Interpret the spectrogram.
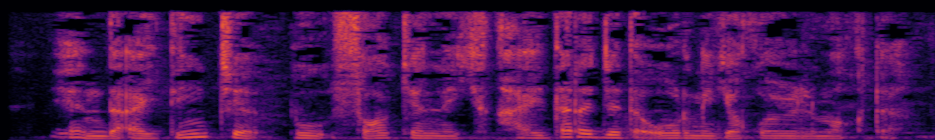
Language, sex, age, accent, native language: Uzbek, male, 18-24, Toshkent viloyati, Uzbek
